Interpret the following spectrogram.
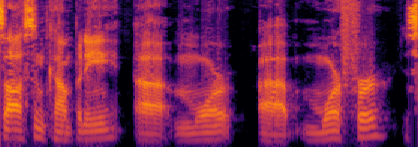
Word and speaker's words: Morpher: you're running this awesome company uh more uh morpher is how you pronounce it um this seems like a path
